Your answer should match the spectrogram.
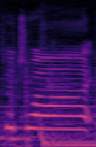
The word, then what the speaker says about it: boudoir: So it's like it's it's pronounced boudoir, even though it's spelled B O U D O I R comes from the French word to sulk.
